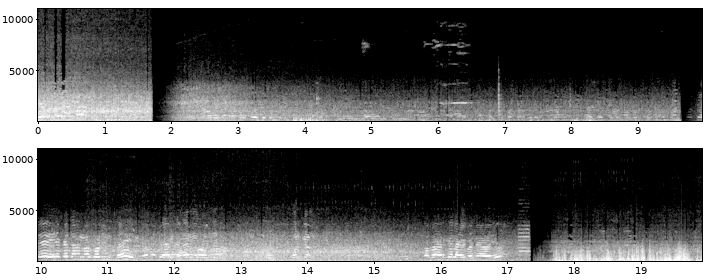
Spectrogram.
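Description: Traffic rumbles by on a busy road outdoors.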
